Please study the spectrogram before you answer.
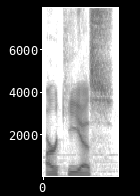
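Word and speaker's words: Arceus: know at least um archus is is official pronunciation the way it said pronunciation was changed cuz I think originally it was arus officially and then they changed it to archus Gizzy Nation then it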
